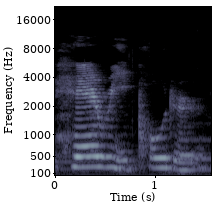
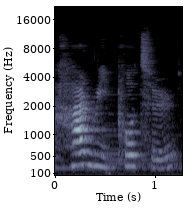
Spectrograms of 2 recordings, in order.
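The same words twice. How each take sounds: First: It is said with an American accent. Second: It is said with a British accent. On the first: "in American English, they say" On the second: "in British accent, they say"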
